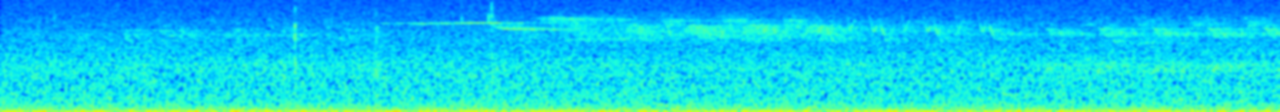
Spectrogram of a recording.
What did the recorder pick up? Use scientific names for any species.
Vireo olivaceus, Seiurus aurocapilla, Setophaga virens, Corvus brachyrhynchos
